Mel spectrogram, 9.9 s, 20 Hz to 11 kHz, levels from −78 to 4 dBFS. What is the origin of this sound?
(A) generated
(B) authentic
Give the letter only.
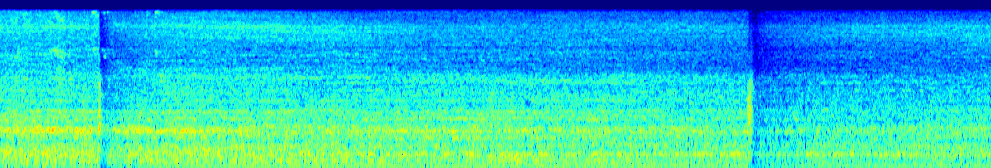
A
